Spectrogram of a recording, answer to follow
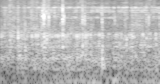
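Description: Steady low rumble of wind buffeting the microphone, with a few faint ticks or knocks.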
